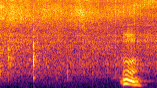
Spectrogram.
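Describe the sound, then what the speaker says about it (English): Yellow onions and garlic sauté in a pan with a steady close sizzle, a couple of small clicks from stirring, and a brief louder burst of hissing near the end. "I'm gonna do a saute of yellow onions with, of course, some garlic."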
